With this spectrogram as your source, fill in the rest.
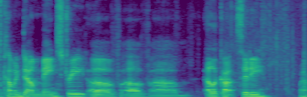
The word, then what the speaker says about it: Ellicott City: So the water was coming down Main Street of Ellicott City. Am I pronouncing that right? Yeah, Ellicott City, and they could see it rising, and it was getting close to where cars were parked.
